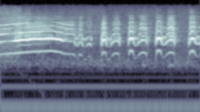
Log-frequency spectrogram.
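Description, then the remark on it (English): A white-tailed hawk calls: one long, drawn-out, high whistled note, then a quick series of five shorter, quavering cries. The calls are clear and moderately loud, with no voices. “Otherwise, the handsome white-tailed hawk is a shy bird of prey, staying a good distance from admiring observers.”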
